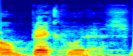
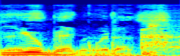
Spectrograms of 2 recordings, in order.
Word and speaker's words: ubiquitous: Or ubiquitous, whatever. I said it right that time, didn't I? – No, it's ubiquitous.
